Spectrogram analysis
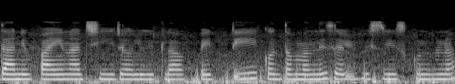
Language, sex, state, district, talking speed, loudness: Telugu, female, Andhra Pradesh, Srikakulam, 120 wpm, -15 LUFS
